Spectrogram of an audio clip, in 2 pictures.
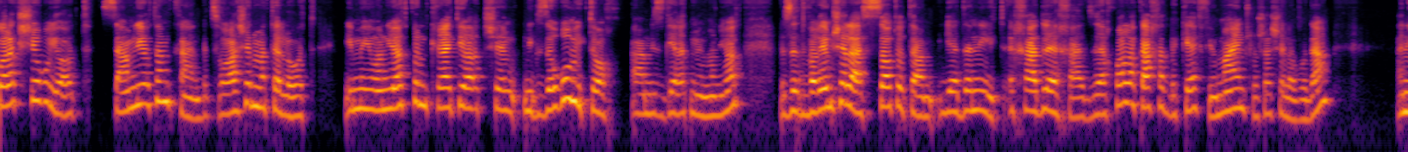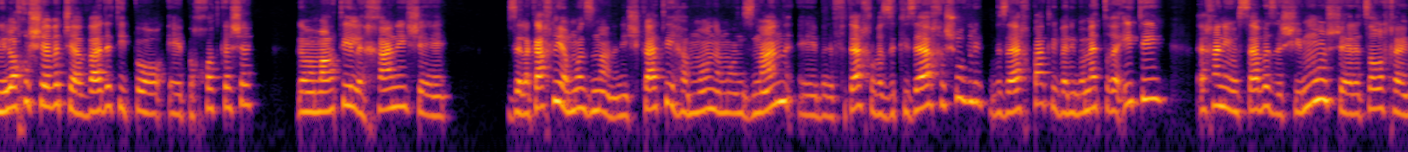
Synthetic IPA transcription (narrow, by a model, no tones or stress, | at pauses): ko̞lekʃiʁujo̞t | samlio̞tamkʰanbe̞t͡suʁaʃe̞lmatalo̞t | imːejumanijo̞tko̞nkʁetio̞tʃeniɡzeʁumito̞χ | amis̬ɡe̞ʁetmejumanijo̞t | vezedvaʁimʃe̞laːso̞to̞tamjadaniteχadle̞ːχadzejaχolakaχatbe̞ke̞fjomaimʃlo̞ʃaʃelavo̞da | anilo̞χo̞ʃe̞ve̞tʃe̞avadetipo̞epaχo̞tkaʃe̞ | ɡamamaʁtile̞χaniʃe̞ | ze̞lakaχlihamo̞nzmananiːʃkatiɦamo̞nhamo̞nzmanebelefḁte̞aχavalzekizeajaχaʃuvlivezeajaeχpatliveanibe̞ːme̞tʁaʔiti | ʔe̞χaniosabezeʃimuʃele̞t͡so̞ʁeχ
